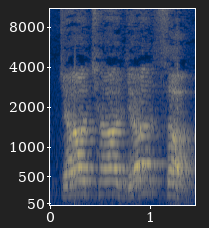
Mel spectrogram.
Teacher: जहां से च छ ज निकल रहा है वहीं से स भी निकलेगा, च छ ज स। और धीरे धीरे अभ्यास करेंगे तो फिर अभ्यास में आ जाएगा। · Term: तालव्य श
